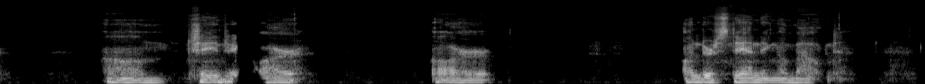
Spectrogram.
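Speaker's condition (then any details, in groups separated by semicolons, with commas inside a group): ALS; expects to lose voice very soon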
